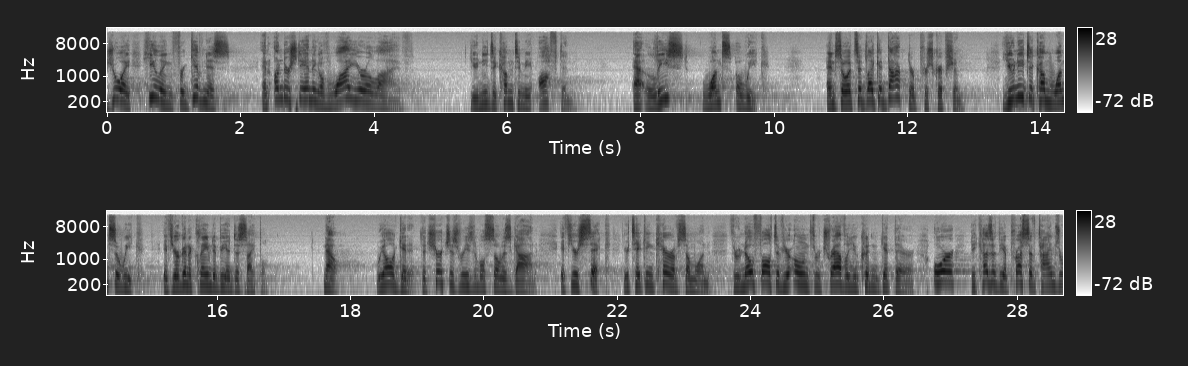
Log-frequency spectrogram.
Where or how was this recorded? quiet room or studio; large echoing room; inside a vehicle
large echoing room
